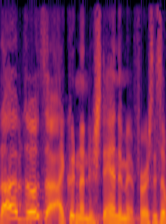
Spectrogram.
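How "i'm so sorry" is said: mild imitated crying boy. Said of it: "bawling his eyes out".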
